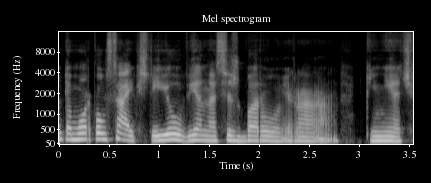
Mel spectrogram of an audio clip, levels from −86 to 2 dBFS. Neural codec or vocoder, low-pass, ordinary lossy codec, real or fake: codec, 44.1 kHz, 2.6 kbps, SNAC; 14.4 kHz; Opus, 32 kbps; fake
